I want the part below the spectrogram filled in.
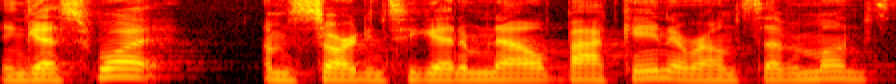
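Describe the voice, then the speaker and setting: A woman with a Miami accent speaks at a fairly low pitch. The recording is very clean, with a silent background. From Miami, Florida (Cuban-born). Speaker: immigration lawyer. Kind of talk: casual chat.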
